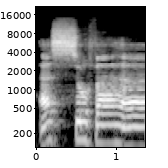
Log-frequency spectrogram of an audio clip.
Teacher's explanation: تقف بالنبر حتى أنا أتم قفل أوتار الصوتية وما تضيع مني الهمزة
